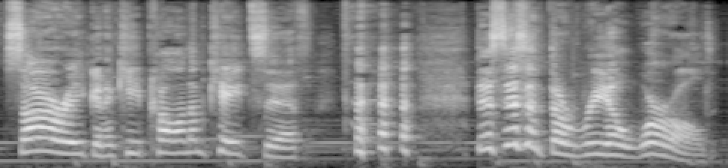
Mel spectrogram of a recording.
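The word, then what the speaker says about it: Cait Sith: of Celtic descent and his name is supposed to be pronounced catchy or whatever hey when this game doesn't have voice acting and you play it for over 10 years it's hard to break old habits just because the internet says otherwise I still occasionally call Midgar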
